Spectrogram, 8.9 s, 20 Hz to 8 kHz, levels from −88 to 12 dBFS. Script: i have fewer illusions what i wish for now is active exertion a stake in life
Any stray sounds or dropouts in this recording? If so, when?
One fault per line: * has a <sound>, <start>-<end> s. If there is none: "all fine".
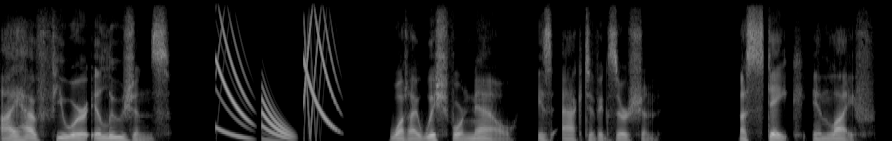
* has a chirp, 2.2-3.4 s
